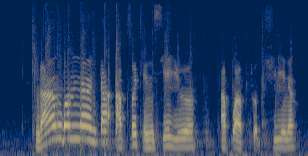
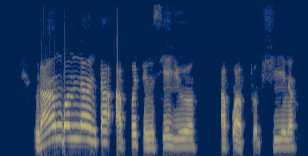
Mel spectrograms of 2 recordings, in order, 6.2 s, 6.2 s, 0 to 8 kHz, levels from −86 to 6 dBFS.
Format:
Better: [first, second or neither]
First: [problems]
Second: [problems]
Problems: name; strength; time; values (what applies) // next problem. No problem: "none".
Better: second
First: noise reduction (neural separator model SepFormer DNS4)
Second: none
